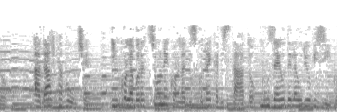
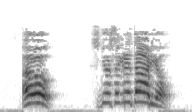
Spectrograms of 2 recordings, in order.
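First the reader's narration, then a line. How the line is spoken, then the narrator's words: Shouted. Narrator (Italian): gli gridò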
